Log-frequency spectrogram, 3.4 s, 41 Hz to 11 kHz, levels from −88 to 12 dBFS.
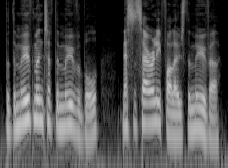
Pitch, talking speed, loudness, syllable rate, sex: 150 Hz, 175 wpm, -19 LUFS, 7.1 syllables/s, male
